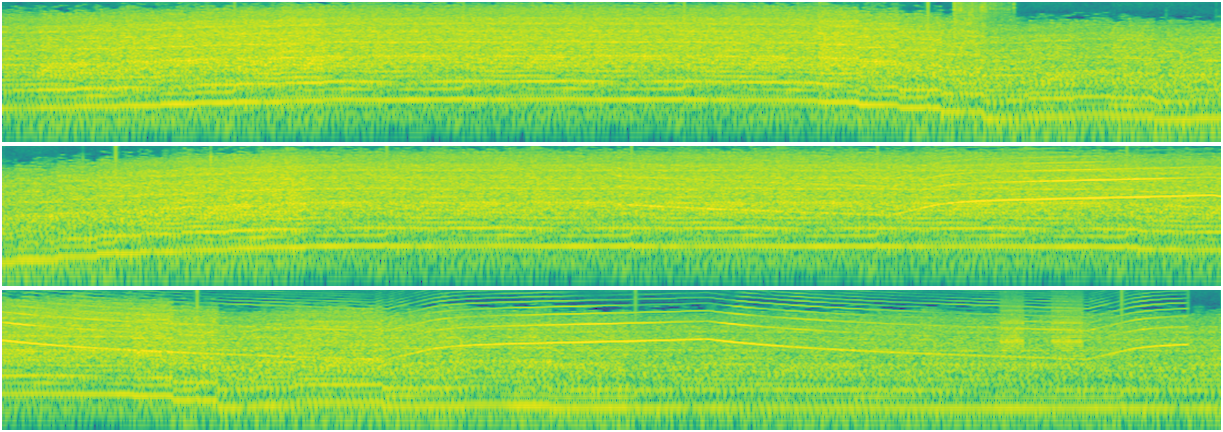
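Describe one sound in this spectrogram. A car engine hums and its pitch rises and falls as the car speeds up and slows down.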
